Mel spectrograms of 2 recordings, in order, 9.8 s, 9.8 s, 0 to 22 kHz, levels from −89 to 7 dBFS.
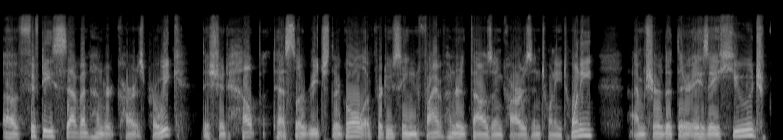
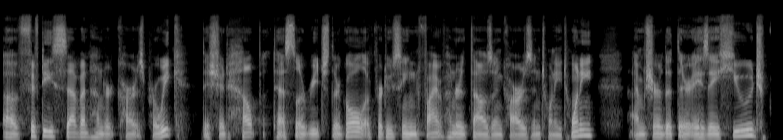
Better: second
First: distortion; slight; 5% of the sound clipped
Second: none

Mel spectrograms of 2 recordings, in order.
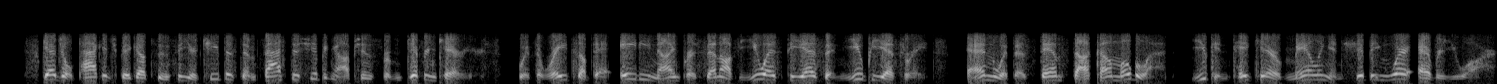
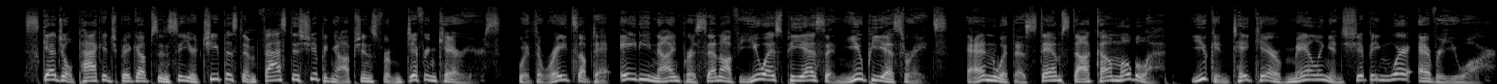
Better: second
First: phone-call audio; poor line; nothing above 4 kHz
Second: none

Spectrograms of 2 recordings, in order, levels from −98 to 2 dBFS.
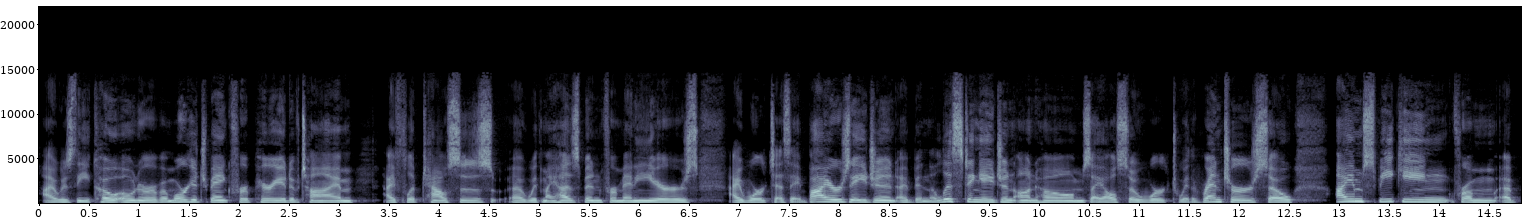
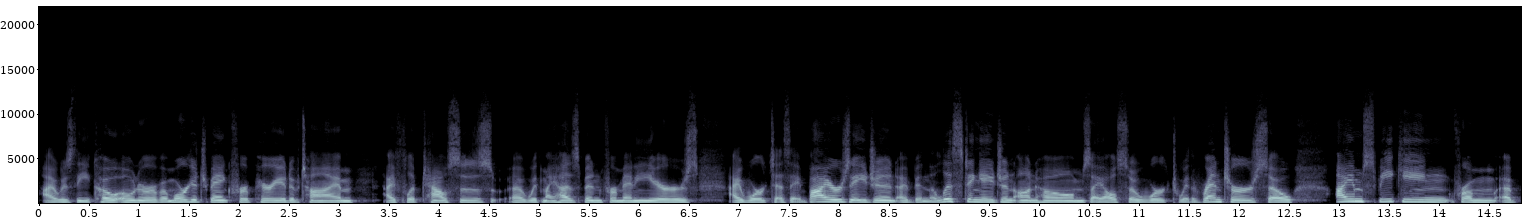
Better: first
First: none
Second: muffled; very; fading above 1.5 kHz

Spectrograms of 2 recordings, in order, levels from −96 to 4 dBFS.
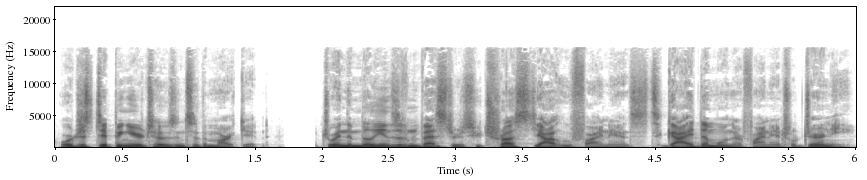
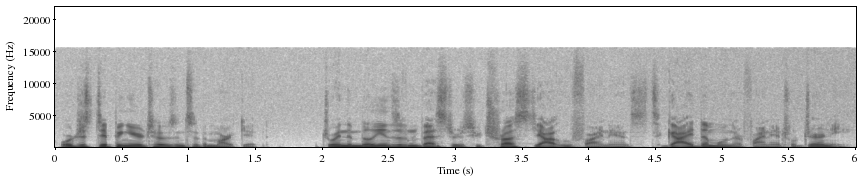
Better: first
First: none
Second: hiss; noticeable; throughout; 20 dB below the speech

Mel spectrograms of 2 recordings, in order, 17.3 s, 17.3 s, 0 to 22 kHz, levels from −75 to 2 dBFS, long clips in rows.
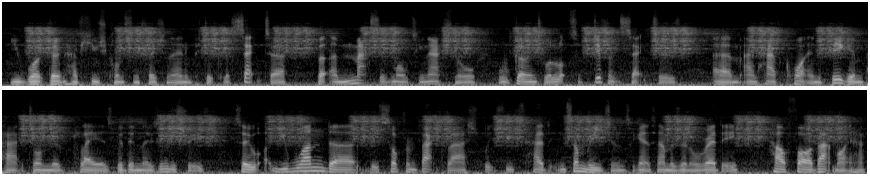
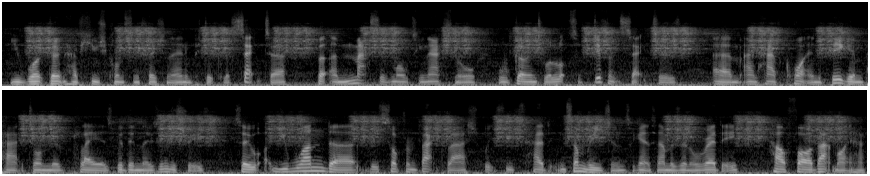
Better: neither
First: animal sounds; loud; throughout; 4 dB below the speech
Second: animal sounds; loud; throughout; 4 dB below the speech

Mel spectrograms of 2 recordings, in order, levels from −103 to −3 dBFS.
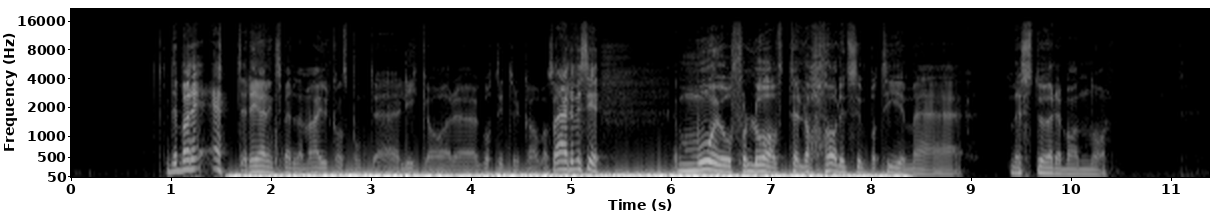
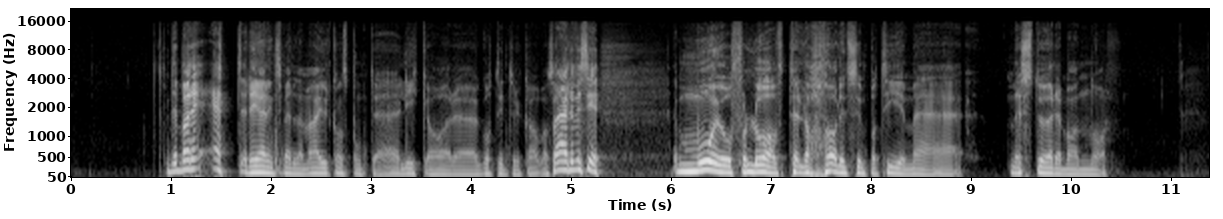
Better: second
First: low rumble; very faint; from 1.5 to 8.5 s; 9 dB below the speech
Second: none

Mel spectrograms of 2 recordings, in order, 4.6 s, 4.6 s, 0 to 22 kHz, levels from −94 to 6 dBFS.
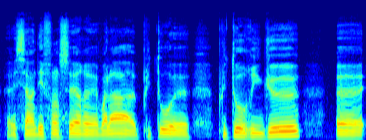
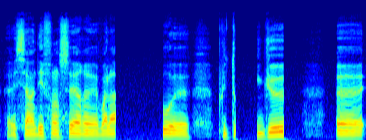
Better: first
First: none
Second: audio cutting out; at 1.5 s for 0.5 s, at 3 s and at 3.5 s

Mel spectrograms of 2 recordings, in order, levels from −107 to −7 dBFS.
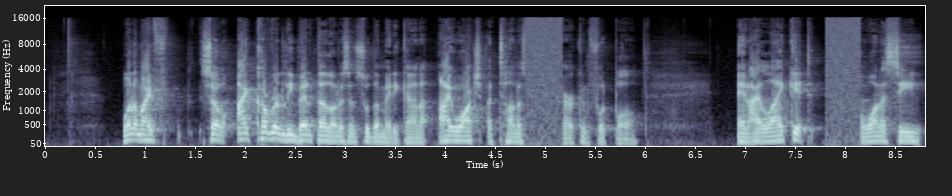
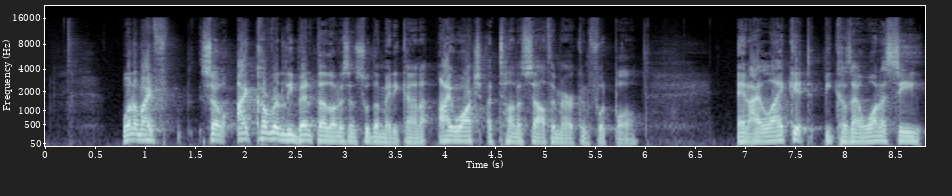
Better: second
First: audio cutting out; filled with static; at 5 s and at 8 s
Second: none

